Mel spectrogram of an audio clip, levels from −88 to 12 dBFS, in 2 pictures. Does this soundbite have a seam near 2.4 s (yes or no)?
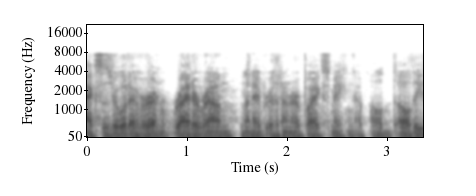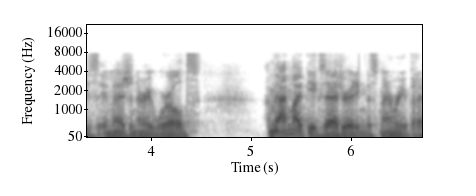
no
